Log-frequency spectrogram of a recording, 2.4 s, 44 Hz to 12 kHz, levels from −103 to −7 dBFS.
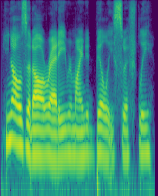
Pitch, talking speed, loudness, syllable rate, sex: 155 Hz, 175 wpm, -18 LUFS, 5.8 syllables/s, female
